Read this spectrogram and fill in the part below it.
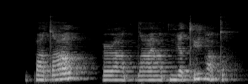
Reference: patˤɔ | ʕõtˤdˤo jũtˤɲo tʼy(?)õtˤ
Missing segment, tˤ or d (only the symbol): d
